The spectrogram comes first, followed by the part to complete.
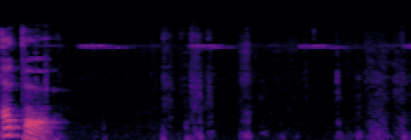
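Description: A voice reading aloud in Sinhala ends about half a second in, followed by a pause holding only faint scattered clicks and a faint high tone that comes and goes.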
